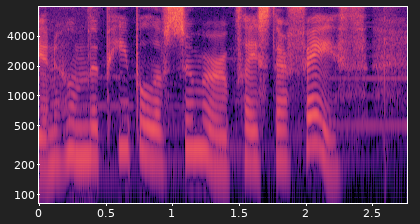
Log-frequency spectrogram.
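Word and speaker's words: Sumeru: Yeah, Sumemeru is the canon way. But when it first came out, the community was split.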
